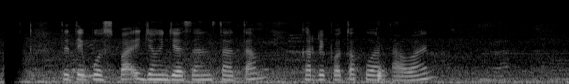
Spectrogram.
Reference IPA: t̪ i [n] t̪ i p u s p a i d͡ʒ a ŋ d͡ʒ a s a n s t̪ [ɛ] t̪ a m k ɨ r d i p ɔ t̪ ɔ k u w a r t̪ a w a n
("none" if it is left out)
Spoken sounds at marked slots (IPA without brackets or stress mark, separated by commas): none, a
